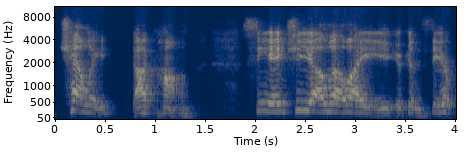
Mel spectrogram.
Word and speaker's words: Chellie: Chellie.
